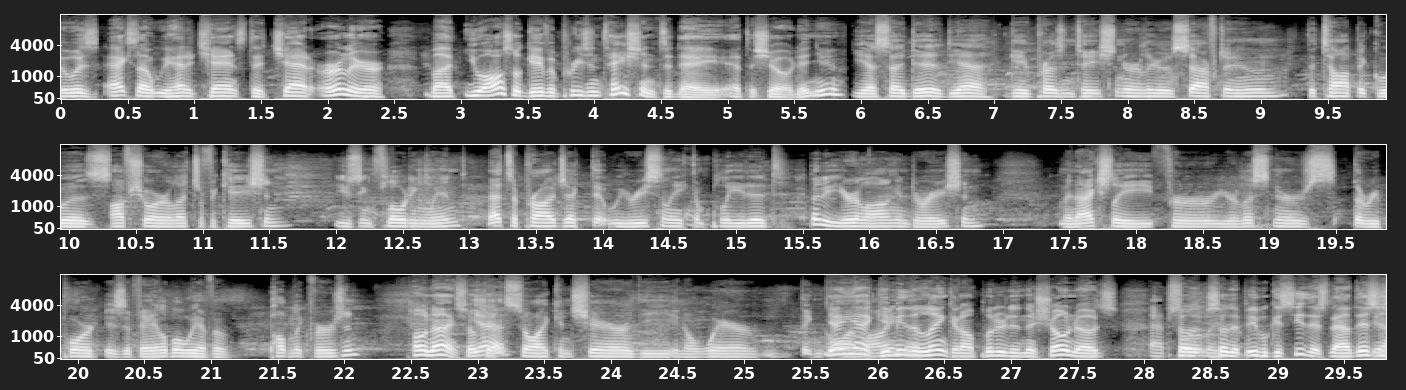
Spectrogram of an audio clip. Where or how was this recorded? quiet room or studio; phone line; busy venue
busy venue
